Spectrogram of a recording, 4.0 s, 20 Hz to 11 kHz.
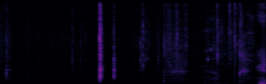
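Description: Two sharp clicks about a second and a half in, then faint rustling handling noise, as a Zoom H2n handheld recorder is put back together in its protective cage; otherwise the room is nearly silent.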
